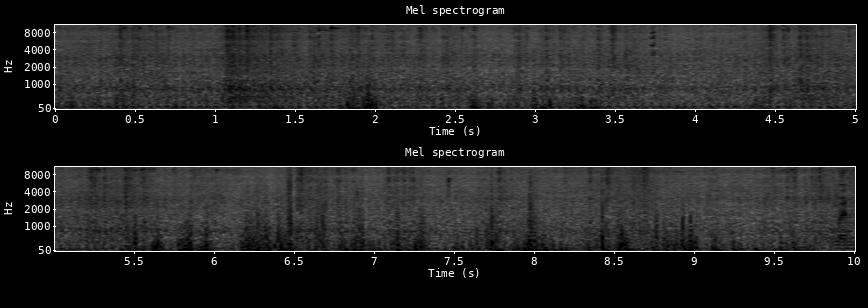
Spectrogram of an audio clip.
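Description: Wind buffeting the microphone over low road and vehicle rumble while travelling along a road, gustier and more uneven in the second half.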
